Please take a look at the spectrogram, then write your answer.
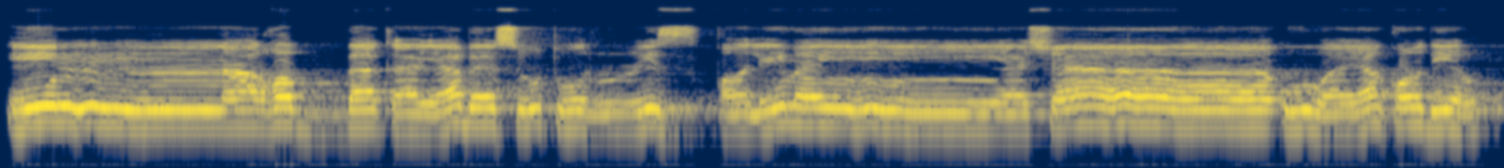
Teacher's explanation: قاف یہاں پر حروف مستعلیہ میں سے پر پڑھیں گے اور قاف حروف قلقلہ میں سے بھی ہے تو قاف میں قلقلہ بھی ہوگا، یعنی قاف کو ادا کرتے وقت اس کی آواز اپنے مخرج سے ٹکر کھا کر الگ ہو جائے گی · وقف کریں گے تو را کا پیش سکون سے بدل جائے گا، تو را کو باریک پڑھیں گے کیونکہ را ساکن سے پہلے دال کے نیچے زیر ہے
